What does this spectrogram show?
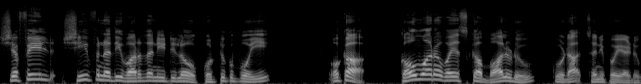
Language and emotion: Telugu, neutral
